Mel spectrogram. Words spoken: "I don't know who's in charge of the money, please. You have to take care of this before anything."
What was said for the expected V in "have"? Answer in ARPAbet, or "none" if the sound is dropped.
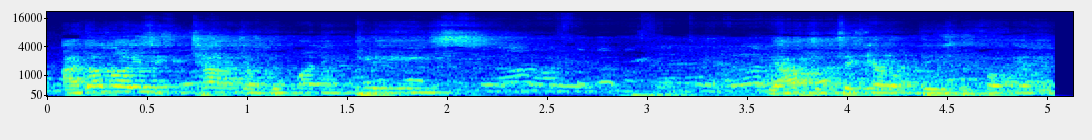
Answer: F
